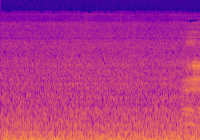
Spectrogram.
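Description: Steady low rumble of engine and road noise inside a van's cabin while it is being driven.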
